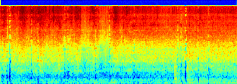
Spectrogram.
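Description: Crushed garlic cloves sizzle steadily in a hot pan for Lebanese kibbeh, a loud continuous frying hiss with occasional soft scrapes as they are stirred through; no one speaks.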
